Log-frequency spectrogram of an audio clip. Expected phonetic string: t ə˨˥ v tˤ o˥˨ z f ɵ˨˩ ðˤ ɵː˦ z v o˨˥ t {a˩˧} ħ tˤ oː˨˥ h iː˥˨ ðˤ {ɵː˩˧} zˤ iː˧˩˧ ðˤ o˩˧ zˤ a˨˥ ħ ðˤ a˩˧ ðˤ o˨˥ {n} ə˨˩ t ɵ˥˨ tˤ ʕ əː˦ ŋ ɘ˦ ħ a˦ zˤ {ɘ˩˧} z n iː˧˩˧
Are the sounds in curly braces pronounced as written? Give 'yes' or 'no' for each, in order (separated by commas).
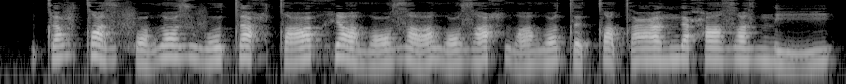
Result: no, yes, no, no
